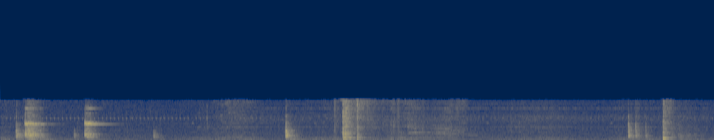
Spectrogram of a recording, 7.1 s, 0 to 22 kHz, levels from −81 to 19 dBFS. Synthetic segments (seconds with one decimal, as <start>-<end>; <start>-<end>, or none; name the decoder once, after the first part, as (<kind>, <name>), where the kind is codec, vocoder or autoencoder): 2.6-7.1 (autoencoder, DAC-VAE)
